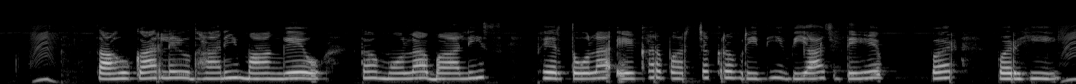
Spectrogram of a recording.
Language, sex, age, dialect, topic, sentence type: Chhattisgarhi, female, 18-24, Northern/Bhandar, banking, statement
